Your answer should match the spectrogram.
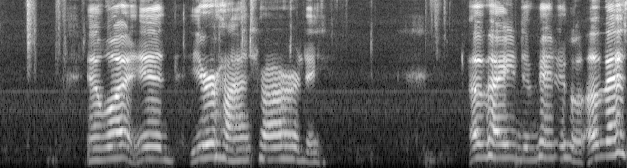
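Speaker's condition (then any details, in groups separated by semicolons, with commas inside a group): Throat cancer radiation damage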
